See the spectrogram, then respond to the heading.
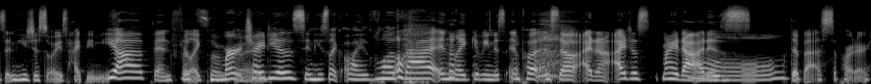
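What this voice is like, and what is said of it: Tearful, emotional crying voice. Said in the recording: “Sorry to get emotional. Don't know why I'm crying.”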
